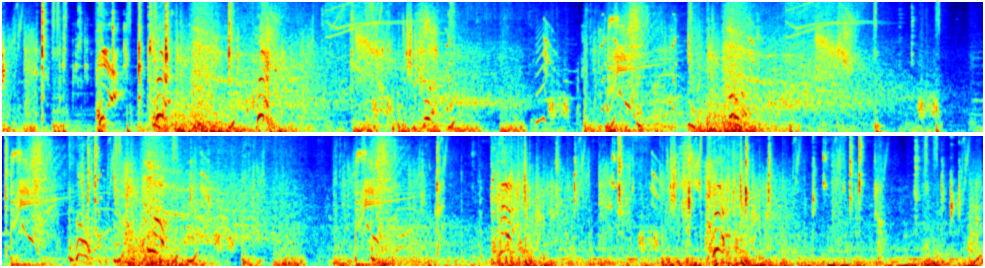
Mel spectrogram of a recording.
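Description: Punches and blasts from a fighting game thud and crackle in quick bursts.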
